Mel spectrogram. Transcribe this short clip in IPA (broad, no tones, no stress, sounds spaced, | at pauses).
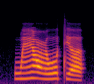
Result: w ẽ ʕ o tʲ ɜ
